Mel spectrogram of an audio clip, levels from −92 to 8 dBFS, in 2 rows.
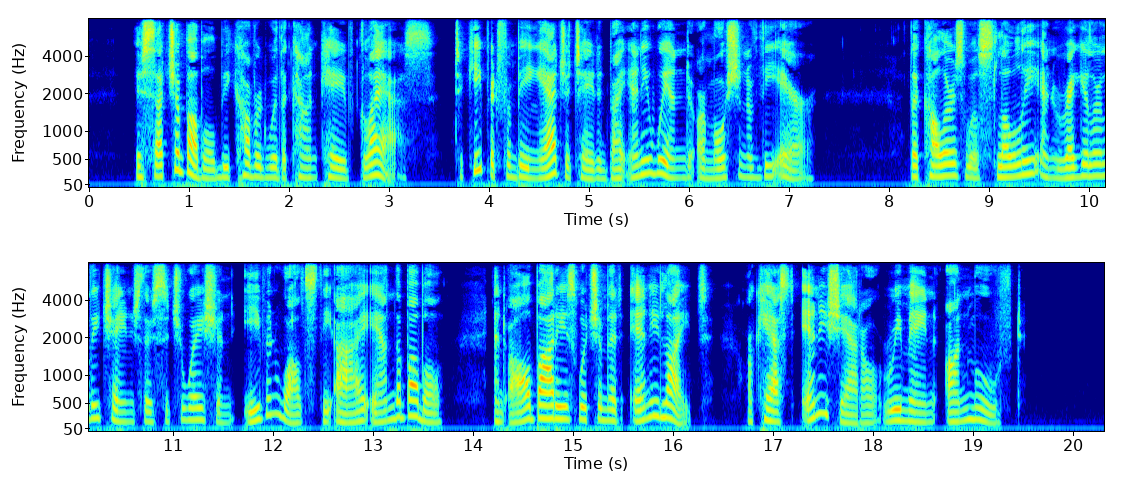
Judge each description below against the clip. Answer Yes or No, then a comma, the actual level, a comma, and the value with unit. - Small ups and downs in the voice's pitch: No, average, 3.8 semitones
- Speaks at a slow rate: No, average, 155 wpm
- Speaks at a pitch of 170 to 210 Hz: Yes, high, 190 Hz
